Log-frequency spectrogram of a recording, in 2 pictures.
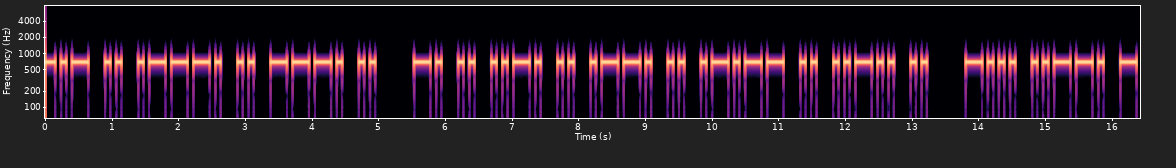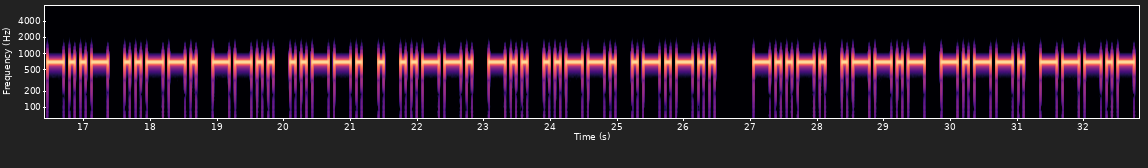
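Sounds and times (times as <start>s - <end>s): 
Morse code at 50 cpm 700 Hz tone: 0.0s - 32.8s.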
